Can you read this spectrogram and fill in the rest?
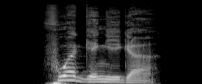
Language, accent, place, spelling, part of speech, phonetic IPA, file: German, Germany, Berlin, vorgängiger, adjective, [ˈfoːɐ̯ˌɡɛŋɪɡɐ], De-vorgängiger.ogg
- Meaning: inflection of vorgängig: 1. strong/mixed nominative masculine singular 2. strong genitive/dative feminine singular 3. strong genitive plural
